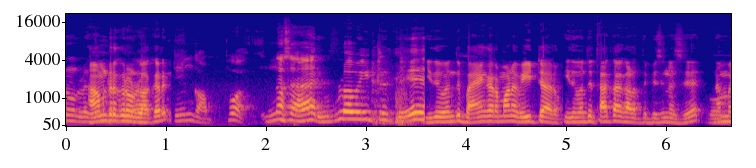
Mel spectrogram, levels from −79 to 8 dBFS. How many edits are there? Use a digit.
3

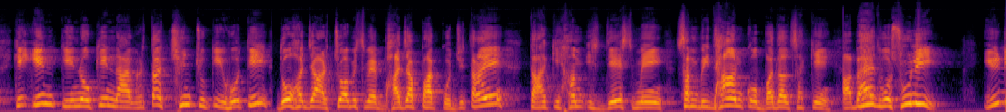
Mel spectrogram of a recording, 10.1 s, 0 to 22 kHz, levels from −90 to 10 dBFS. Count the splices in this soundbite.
2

